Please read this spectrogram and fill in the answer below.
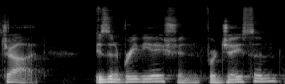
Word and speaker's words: JWT: it to the console a jot spelled JWT but usually pronounced jot is an abbreviation for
